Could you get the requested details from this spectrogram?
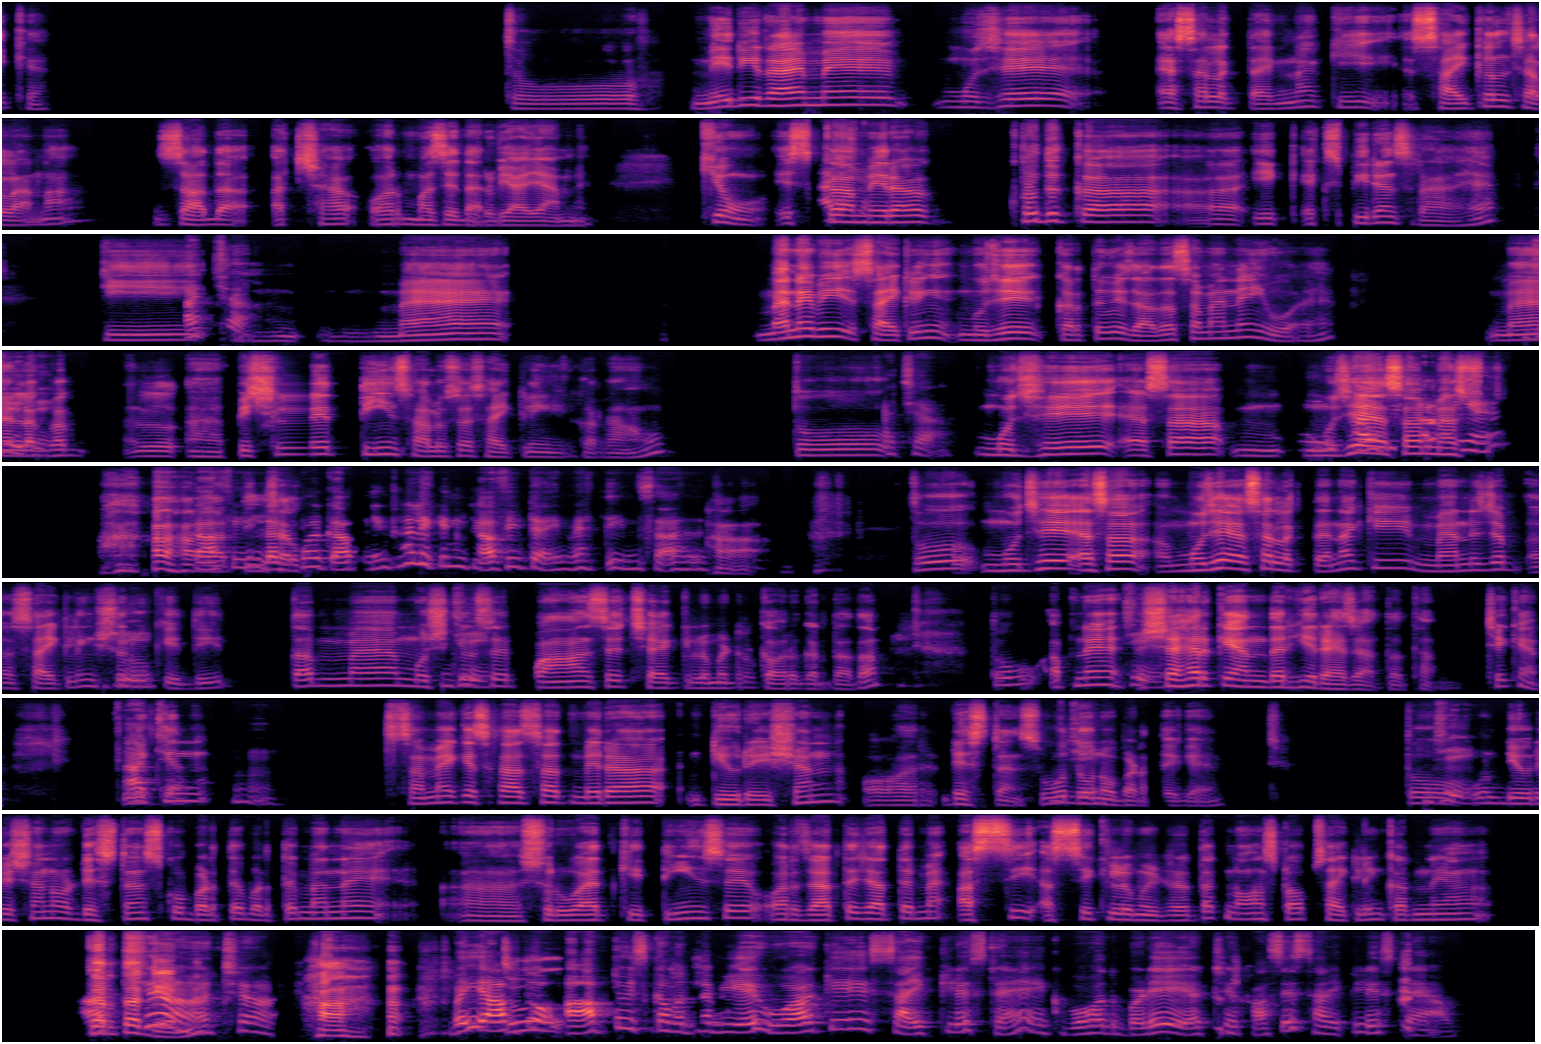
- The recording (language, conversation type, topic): Hindi, unstructured, आपकी राय में साइकिल चलाना और दौड़ना—इनमें से अधिक रोमांचक क्या है?
- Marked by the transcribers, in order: tapping; in English: "एक्सपीरियंस"; in English: "साइक्लिंग"; in English: "साइकलिंग"; laugh; laughing while speaking: "लेकिन काफ़ी टाइम है, तीन साल"; in English: "टाइम"; chuckle; in English: "साइक्लिंग"; in English: "कवर"; in English: "ड्यूरेशन"; in English: "डिस्टेंस"; in English: "ड्यूरेशन"; in English: "डिस्टेंस"; in English: "नॉन स्टॉप साइक्लिंग"; laughing while speaking: "हाँ"; in English: "साइक्लिस्ट"; other background noise; in English: "साइक्लिस्ट"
